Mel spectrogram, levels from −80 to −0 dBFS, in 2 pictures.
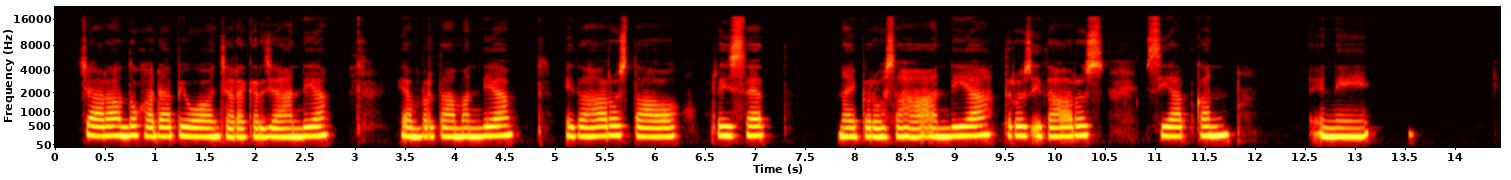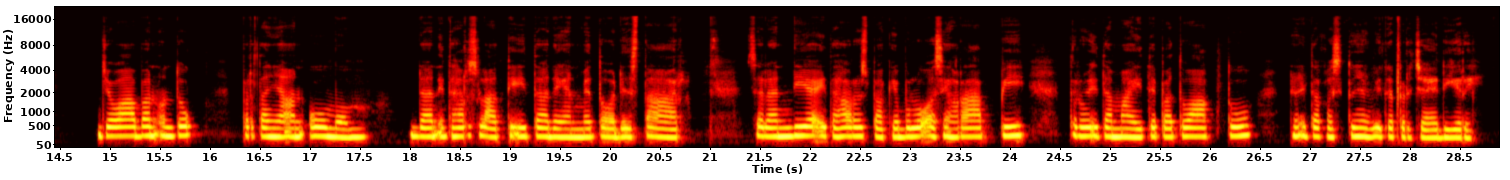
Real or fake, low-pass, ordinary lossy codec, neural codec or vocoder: real; 19.8 kHz; none; none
